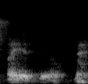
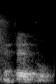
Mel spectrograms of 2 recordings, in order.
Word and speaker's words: Fayetteville: Nobody from there says Fayetteville. It's Federal, F-E-D-V-I-L.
